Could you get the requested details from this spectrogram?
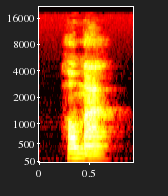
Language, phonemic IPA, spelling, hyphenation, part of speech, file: Dutch, /ˈɦɑ.naː/, Hanna, Han‧na, proper noun, Nl-Hanna.ogg
- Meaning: 1. Hannah (Biblical character) 2. a female given name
